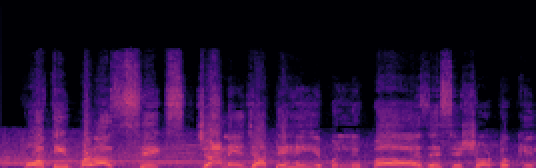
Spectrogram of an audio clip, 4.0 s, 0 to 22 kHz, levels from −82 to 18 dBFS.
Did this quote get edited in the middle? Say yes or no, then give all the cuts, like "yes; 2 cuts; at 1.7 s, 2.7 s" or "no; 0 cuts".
no; 0 cuts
